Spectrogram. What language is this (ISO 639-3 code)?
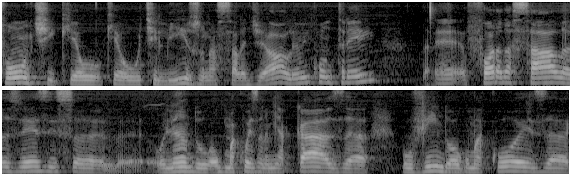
por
